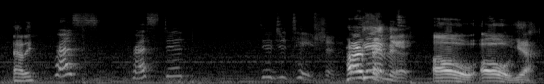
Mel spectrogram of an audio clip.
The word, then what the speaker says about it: prestidigitation: pronounced, Addie? Prestidigitation.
